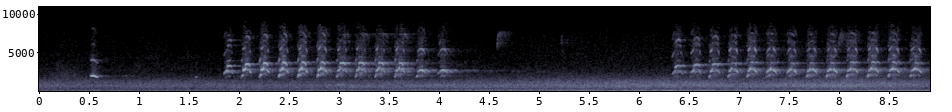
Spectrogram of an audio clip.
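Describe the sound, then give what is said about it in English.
An osprey gives two bursts of rapid, high, whistled chirps, each lasting a couple of seconds with a pause between, heard clearly over a low, steady background rumble. “Okay, and that's an osprey.”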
